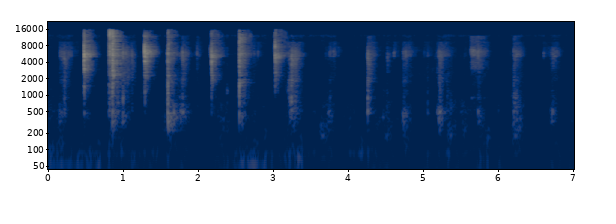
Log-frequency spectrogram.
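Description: A person chewing food with the mouth closed: a string of short, irregular mouth clicks and smacks, a few a second, loudest and thickest in the first half and thinning out later.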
